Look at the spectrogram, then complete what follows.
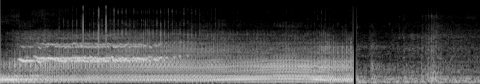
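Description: Classic American car accelerating hard from a standstill: the engine note climbs steadily, with a tyre squeal over the first second and a half. About three and a half seconds in the sound cuts off abruptly, and a quieter engine sound follows.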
